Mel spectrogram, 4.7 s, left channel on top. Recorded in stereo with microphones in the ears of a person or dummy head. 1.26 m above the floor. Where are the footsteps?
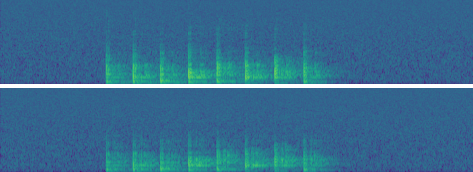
30° left (ahead or behind), 6 m; by 3.2 s 25° left (ahead or behind), 7.5 m.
